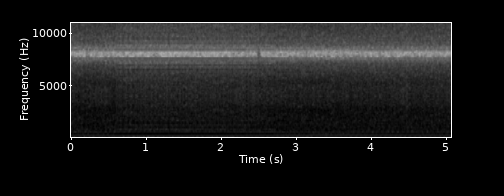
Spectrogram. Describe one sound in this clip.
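A model helicopter's engine whines loudly and steadily up close.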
